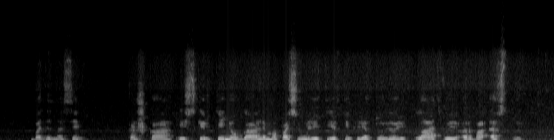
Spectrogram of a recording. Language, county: Lithuanian, Telšiai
